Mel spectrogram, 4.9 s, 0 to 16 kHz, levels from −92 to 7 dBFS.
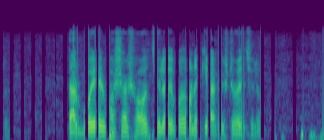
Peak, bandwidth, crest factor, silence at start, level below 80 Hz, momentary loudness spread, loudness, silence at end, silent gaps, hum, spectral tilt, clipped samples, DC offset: -2 dBFS; 7.6 kHz; 22 dB; 1.05 s; -46 dBFS; 18 LU; -21 LUFS; 0 s; 4.08-4.12 s, 4.41-4.45 s; none; -6 dB/octave; under 0.1%; under 0.1%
